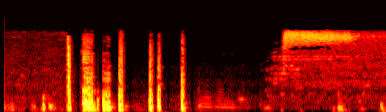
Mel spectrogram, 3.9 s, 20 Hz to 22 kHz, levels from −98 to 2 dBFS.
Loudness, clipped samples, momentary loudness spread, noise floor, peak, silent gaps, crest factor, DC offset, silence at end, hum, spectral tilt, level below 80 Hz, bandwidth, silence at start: -21 LUFS; under 0.1%; 13 LU; -57 dBFS; 0 dBFS; none; 22 dB; under 0.1%; 0.05 s; none; -4.5 dB/octave; -48 dBFS; 7.6 kHz; 0.4 s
